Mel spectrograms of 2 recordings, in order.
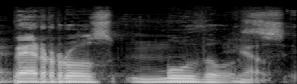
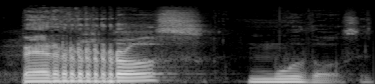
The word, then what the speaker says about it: perros mudos: Perros mudos. Yep. If you can't roll your R's in Spanish, just give it a shot. – Yeah. – Perros mudos.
